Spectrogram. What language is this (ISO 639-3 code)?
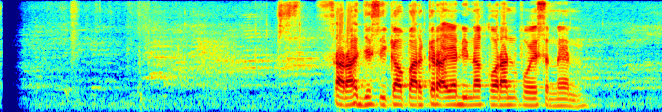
sun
